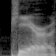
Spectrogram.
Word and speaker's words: Pierro: and you're right Capitano is number one Pi Pierro that's how you say it okay yeah he's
